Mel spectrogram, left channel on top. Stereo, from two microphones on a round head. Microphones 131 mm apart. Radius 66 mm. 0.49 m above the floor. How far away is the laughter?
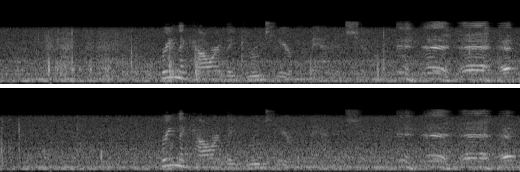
About 1.1 m.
